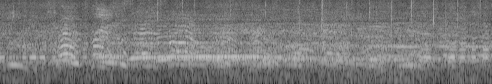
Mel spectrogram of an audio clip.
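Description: Crowd of marchers calling out and shouting, many voices overlapping, with one long steady high tone held over them in the middle.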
